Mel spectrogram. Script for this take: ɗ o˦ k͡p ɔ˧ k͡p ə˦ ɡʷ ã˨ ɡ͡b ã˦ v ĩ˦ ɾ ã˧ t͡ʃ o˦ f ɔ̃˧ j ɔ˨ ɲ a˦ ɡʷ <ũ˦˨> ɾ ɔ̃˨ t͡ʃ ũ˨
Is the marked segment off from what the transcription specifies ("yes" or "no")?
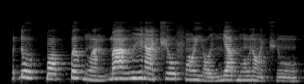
yes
